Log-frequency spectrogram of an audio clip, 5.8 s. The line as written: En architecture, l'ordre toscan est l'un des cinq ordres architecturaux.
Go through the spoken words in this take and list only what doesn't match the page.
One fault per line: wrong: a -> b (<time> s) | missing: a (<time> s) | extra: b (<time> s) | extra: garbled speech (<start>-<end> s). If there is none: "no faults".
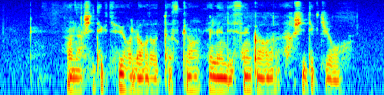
no faults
